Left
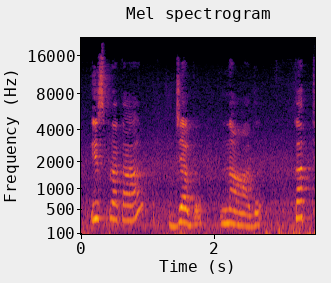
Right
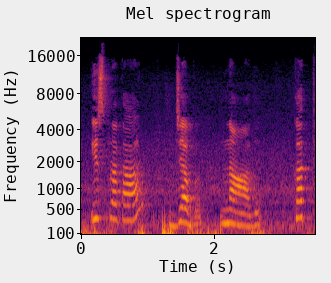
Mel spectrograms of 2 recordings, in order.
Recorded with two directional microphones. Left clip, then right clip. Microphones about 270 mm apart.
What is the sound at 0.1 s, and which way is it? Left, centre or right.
Speech, centre.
